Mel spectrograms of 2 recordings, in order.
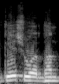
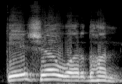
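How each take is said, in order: First: Said in the usual way. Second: केशवर्धन slowly, with श given its own vowel; syllable by syllable. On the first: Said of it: "केशवर्धन पढ़ेंगे इसे". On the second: Shown as a demonstration. Teacher showing how केशवर्धन is read, slowly syllable by syllable. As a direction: sound out केशवर्धन slowly, piece by piece. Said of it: "केशवर्धन ऐसे".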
